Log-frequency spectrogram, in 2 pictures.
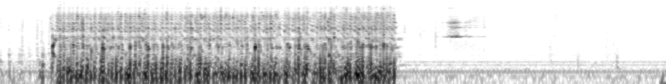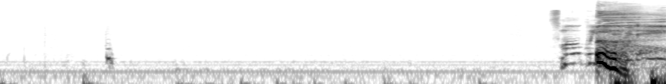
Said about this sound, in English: So without further ado, we're going to take that bong hit. And like I said in previous episodes, if you hear coughing, this show is primarily fueled by marijuana.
